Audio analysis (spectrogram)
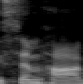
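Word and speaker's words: Simcha: So anyway, I'm pretty sure it's Goldie Simha because we were listening to the YouTube. Yes. And that's how they pronounced it.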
